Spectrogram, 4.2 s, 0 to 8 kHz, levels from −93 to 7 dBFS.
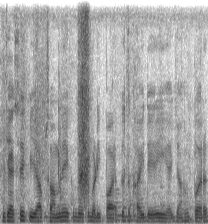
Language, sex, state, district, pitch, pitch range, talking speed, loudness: Hindi, female, Chandigarh, Chandigarh, 125 Hz, 120-135 Hz, 200 wpm, -18 LUFS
